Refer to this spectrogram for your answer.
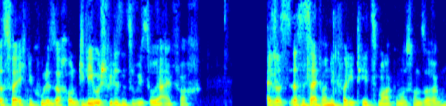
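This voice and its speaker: Very fast, somewhat breathy speech in a monotone, flat intonation. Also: man, medium pitch for a man. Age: 20s. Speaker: podcast co-host. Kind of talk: casual chat.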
